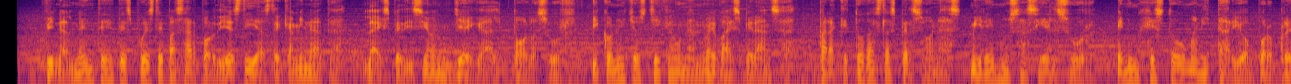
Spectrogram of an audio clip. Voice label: Narration Spanish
